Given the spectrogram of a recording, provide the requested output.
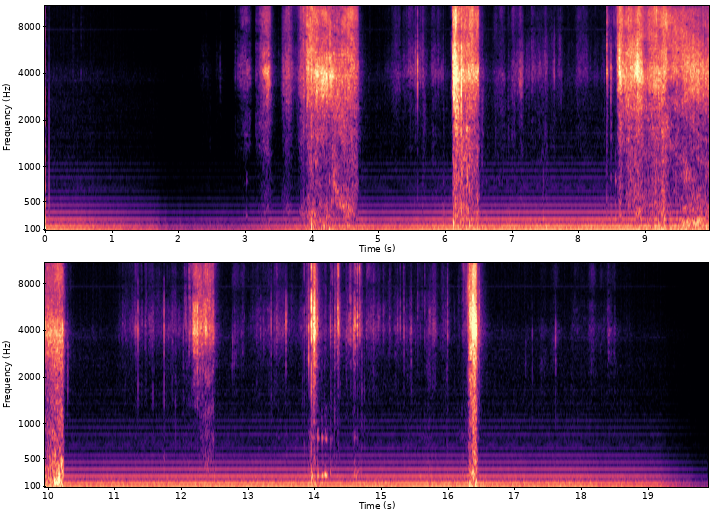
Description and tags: old navy glory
